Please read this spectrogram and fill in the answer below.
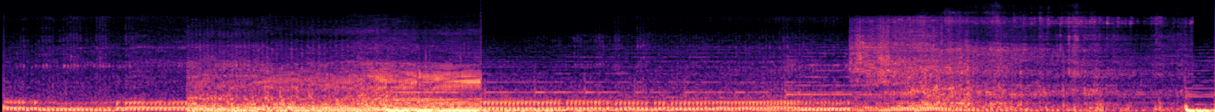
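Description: ATV engines running during trail riding, heard in several abruptly cut segments, with music playing alongside.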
